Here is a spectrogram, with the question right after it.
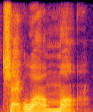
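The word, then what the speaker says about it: Jagwar Ma: Als Künstler nennen sie sich Jaguar Ma. Mhm. Jaguar nicht wie der Tiger, sondern mit einem W hinterm G. Spricht man aber dann trotzdem gleich aus.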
